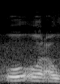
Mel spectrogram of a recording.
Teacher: ओ और औ में होठ का भी इस्तेमाल होता है, कंठ का भी इस्तेमाल होता है, इसलिए इसको कंठोष्ठी कहते हैं।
